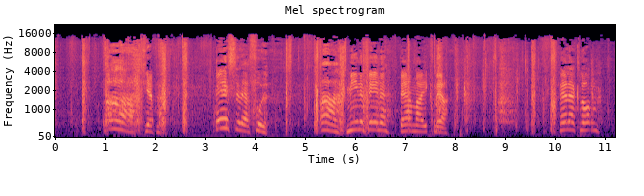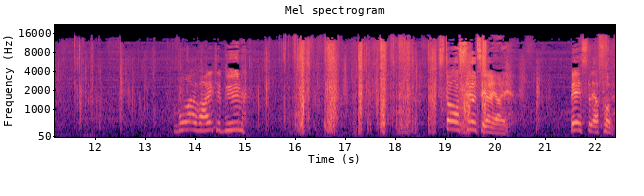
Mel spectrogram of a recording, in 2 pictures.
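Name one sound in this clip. A middle-aged man sings loudly and expressively close by.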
